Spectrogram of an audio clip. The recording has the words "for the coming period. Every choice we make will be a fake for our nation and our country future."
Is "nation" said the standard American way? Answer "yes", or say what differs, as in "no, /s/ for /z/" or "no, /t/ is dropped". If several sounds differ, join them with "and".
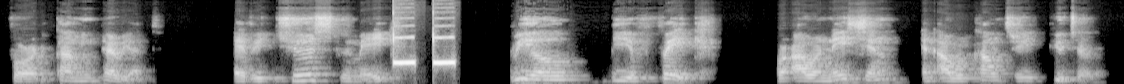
yes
